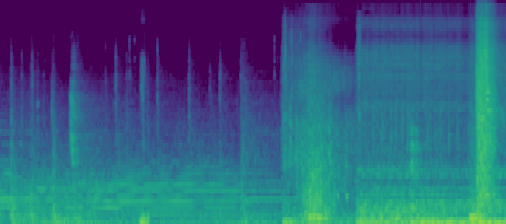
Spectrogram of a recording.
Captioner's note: gun fires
